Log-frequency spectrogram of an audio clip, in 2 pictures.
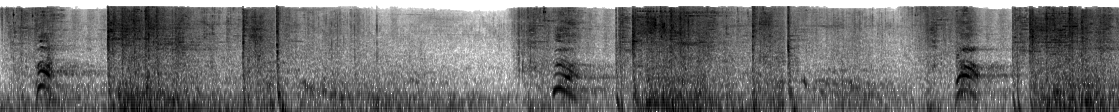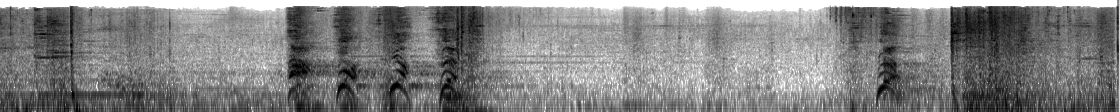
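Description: An axe strikes with a heavy crunching thud.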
